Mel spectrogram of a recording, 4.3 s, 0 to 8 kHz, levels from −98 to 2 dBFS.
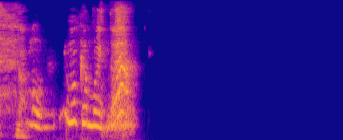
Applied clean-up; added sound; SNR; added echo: neural mask model Resemble Enhance denoiser.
